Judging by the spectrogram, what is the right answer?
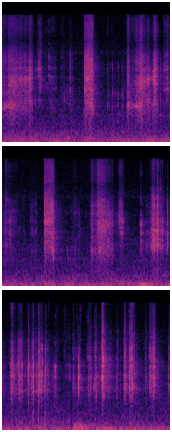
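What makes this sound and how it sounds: A small cardboard matchbox full of wooden matches has its drawer slid open and then closed while fingertips slide over and scratch the cardboard box and drawer. The sound is a quiet run of dry, bright scraping and rubbing strokes. Several louder bursts of scratching stand out between softer rustling passages.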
